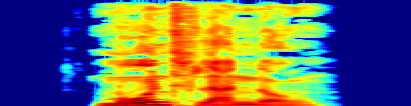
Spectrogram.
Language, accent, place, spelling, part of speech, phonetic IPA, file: German, Germany, Berlin, Mondlandung, noun, [ˈmoːntˌlandʊŋ], De-Mondlandung.ogg
- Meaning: moon landing, lunar landing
